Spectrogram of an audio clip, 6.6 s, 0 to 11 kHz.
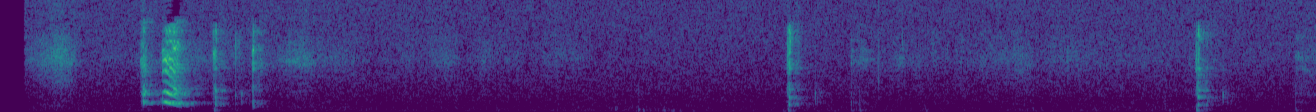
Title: Baby Hiccups x 2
